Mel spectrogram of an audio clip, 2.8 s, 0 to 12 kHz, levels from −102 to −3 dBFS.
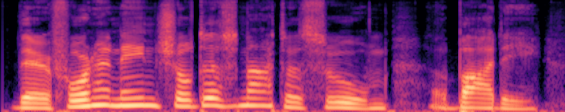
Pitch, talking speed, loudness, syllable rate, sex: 170 Hz, 170 wpm, -17 LUFS, 6.2 syllables/s, male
